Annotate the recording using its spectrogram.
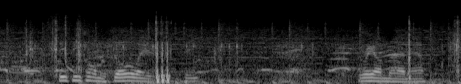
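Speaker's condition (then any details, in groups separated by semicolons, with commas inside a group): No condition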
